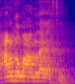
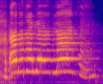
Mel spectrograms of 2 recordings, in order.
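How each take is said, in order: First: Said in the usual way. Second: Much higher, thin, held-tight voice; squeaky awkward repeat. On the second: Shown as a demonstration. Mocking her own nervous laugh, much higher and squeaked. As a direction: squeeze the line up high like a nervous giggle.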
